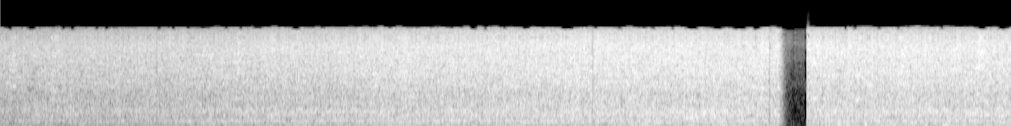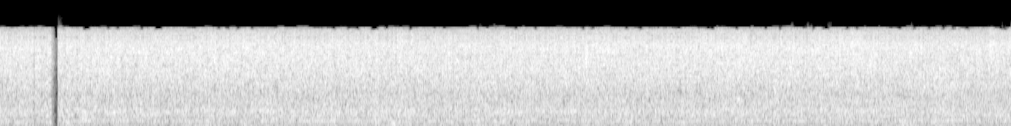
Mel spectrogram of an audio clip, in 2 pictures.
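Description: Steady, loud rushing hiss that grows louder over the first several seconds and cuts out for a moment about ten seconds in.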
